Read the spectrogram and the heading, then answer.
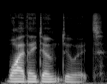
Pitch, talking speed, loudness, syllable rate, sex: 125 Hz, 280 wpm, -18 LUFS, 5.4 syllables/s, male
